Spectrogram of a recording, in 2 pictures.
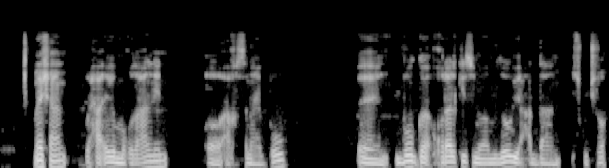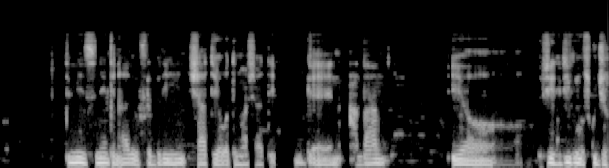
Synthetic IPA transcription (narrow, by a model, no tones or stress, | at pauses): mɛːʃaːn | wɑħɑ̰ʔɛjɣʊmɔːqðalnɪn | ɔːʔɑ̰χrsɐnaɛbuːɡ̚ | ɛnbuːɡɐqʊɾaːlkʰiːsʊnɐwaːmɐðɔːβiʕɑ̰d̪aːn | ɪskʰʊt͡ʃɪɾɔ | t̪ʰɪmiːsnɪŋkʰɐnaːðɛʊfɐrbɐðɐjɪhiːnʃaːt̪ʰɪjɔwɑt̪ʰɪmaʃaːt̪ʰɪ | ɛnʕɑ̰d̪aːn | ʔijɔ | riːɡd̪iːɡnʊɪskʰʊt͡ʃɪɾɔ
